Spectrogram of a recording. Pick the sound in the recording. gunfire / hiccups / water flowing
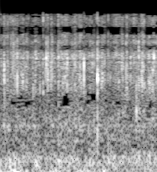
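water flowing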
